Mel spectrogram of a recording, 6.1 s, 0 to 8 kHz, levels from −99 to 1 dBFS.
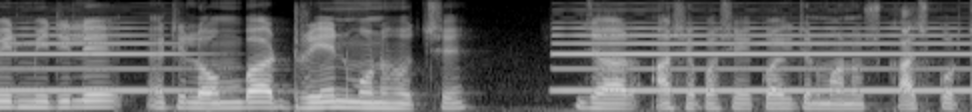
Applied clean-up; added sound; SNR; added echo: none; Wind instrument, woodwind instrument; 5 dB; none.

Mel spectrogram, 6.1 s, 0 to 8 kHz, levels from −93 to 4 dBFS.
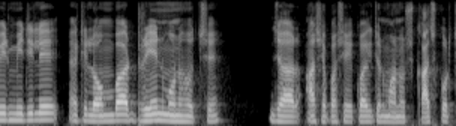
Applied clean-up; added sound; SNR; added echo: neural mask model Resemble Enhance denoiser.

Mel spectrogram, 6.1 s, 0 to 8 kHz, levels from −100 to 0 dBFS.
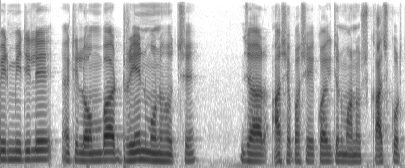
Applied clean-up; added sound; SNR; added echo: none; none; none; none.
